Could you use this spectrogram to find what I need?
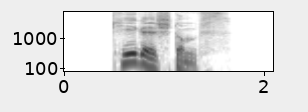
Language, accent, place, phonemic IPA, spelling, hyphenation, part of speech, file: German, Germany, Berlin, /ˈkeːɡl̩ˌʃtʊmp͡fs/, Kegelstumpfs, Ke‧gel‧stumpfs, noun, De-Kegelstumpfs.ogg
- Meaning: genitive singular of Kegelstumpf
